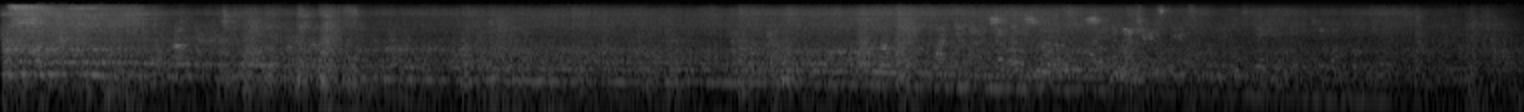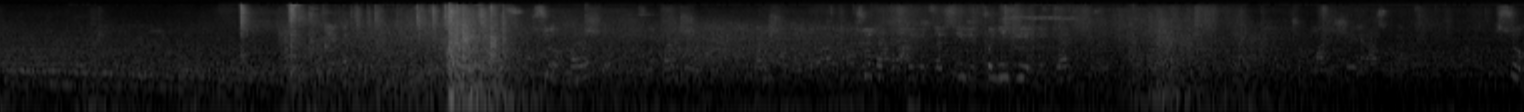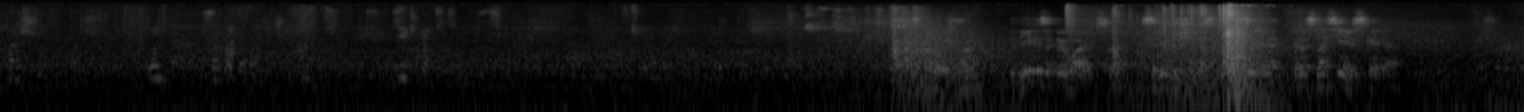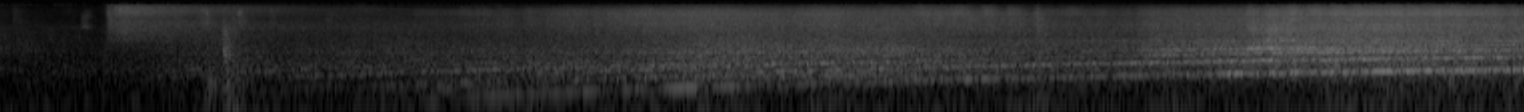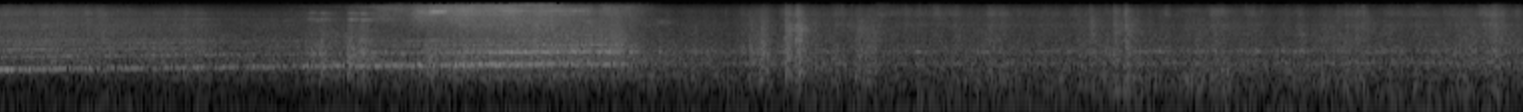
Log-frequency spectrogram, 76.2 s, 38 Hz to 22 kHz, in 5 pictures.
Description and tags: ambience, metro, wagon, train, interior, city, Moscow
Moscow metro wagon ambience.
Recorded via Tascam DR-100MkII.
ambience, metro, subway, train, wagon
